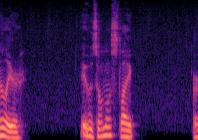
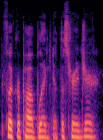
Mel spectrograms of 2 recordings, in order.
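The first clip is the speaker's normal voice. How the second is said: usual speaking voice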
